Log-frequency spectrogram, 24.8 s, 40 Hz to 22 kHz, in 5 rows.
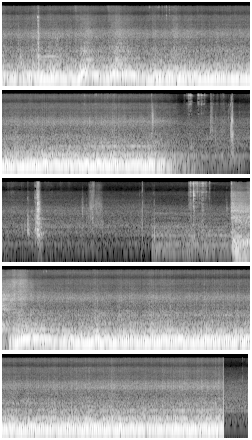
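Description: A 1960 Brookwood station wagon engine idles with a loud, steady low rumble, cuts out for several seconds amid small clicks and jangling keys, then restarts and settles back into the same close idle.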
